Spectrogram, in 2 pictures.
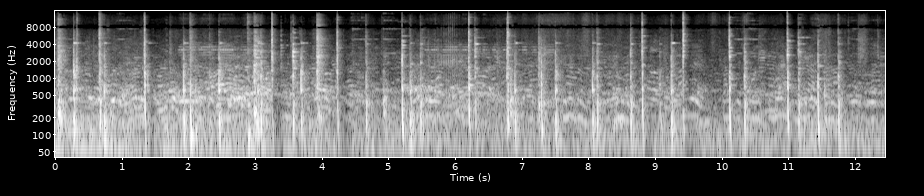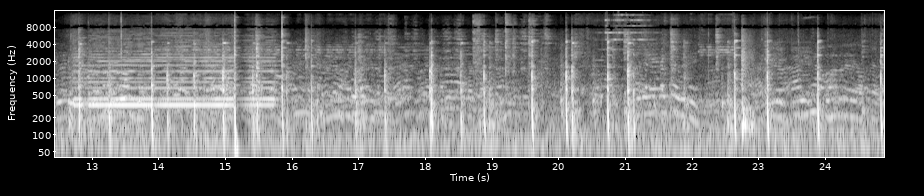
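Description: Heavy butcher's cleaver chopping beef on a wooden log block, in sharp irregular chops. Background voices, and a steady held tone for about three seconds in the middle.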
